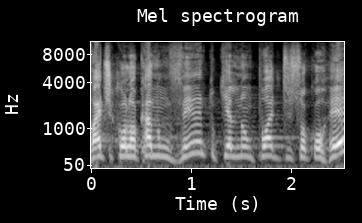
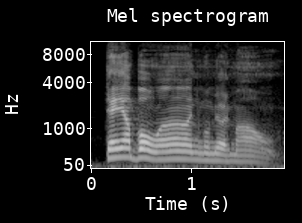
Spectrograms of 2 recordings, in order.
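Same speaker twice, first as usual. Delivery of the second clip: tender encouragement; 8 semitones lower, 7 dB quieter than usual. Real, not acted.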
